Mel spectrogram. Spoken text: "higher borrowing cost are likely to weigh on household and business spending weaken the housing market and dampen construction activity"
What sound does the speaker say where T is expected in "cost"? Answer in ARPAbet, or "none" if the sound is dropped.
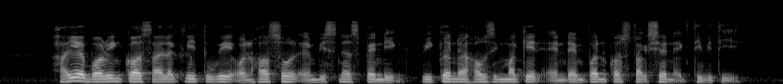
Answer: none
